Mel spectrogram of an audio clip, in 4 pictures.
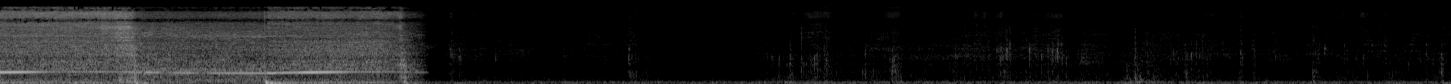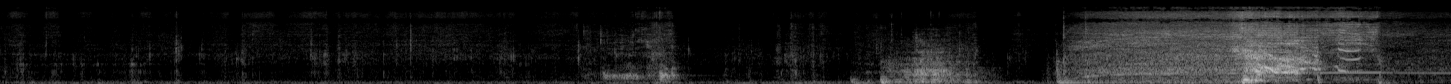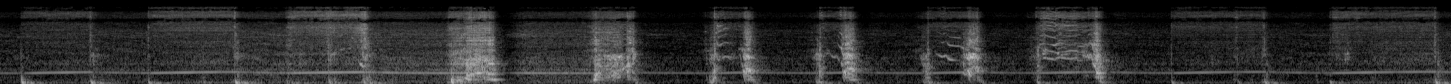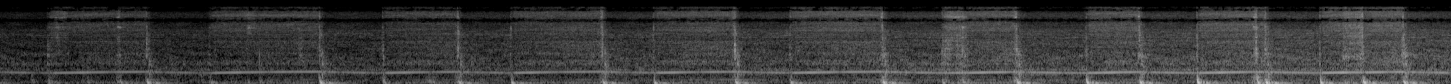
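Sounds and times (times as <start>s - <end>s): vacuum cleaner motor whine: 0.0s - 4.3s, 23.3s - 58.0s
debris crunching in vacuum nozzle: 25.0s - 34.2s.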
